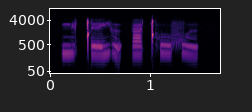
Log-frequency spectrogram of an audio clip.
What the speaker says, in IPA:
mʲ ɨ ǃ e j ɨ | a ǃʰ u xʷ ɨ

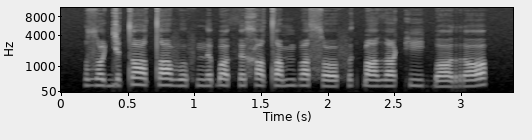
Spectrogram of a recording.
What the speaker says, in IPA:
zˤ o ɟ ɛ t ɔ tˤ a v o f n ə ɓ ɒ θ ə x ɒ tˤ ə m b ə sˤ o f ə k͡p a ðˤ i k i ɡ͡b ɒ r ɒ

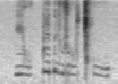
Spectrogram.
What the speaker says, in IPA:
j o̤ k͡p i ɗ i̤ d r o̤ ǀʰ ṳ

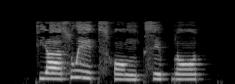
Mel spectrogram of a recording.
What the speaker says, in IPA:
k j a˧ s w e˥˧ t͡sʰ ɔ˨˩ ŋ t͡s e˦ p̚ l ɔ˦ t̚

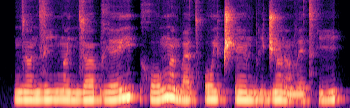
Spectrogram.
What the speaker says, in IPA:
n z œ̃ n z i ŋ œ̃ j n z œ b ɣ e j | x o ŋ œ̃ b æ t͡sʼ o j t͡ʃʼ ẽ m b i d͡ʒ œ̃ ɾ œ̃ v e t͡sʼ i

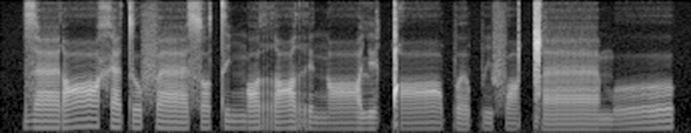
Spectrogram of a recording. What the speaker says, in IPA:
z æː ɾ ɑː x æ t ʊ f æː s ɔ t i ŋ ɒ r ɑ r ɪ ŋ ɑː lʲ ɛ ǃ ɑː p ə p i f ɑ ǁ æː m ʊː

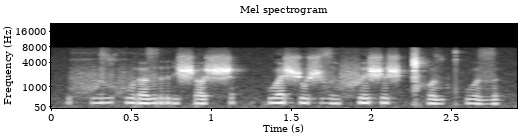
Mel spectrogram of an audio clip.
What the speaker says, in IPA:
xʷ ə̤ z xʷ ə ɾ ə z r i̤ ʃ ɾ ʌ ʃ | kʷ æ ʃ u ʃ z ə̤ f ɪ ʃ ɪ ʃ ǀʰ ʊ z kʷʰ ə z

